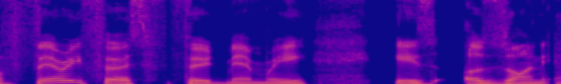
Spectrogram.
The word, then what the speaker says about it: Ozoni: And your very first food memory is Ozoni. How do I pronounce this? Ozoni.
